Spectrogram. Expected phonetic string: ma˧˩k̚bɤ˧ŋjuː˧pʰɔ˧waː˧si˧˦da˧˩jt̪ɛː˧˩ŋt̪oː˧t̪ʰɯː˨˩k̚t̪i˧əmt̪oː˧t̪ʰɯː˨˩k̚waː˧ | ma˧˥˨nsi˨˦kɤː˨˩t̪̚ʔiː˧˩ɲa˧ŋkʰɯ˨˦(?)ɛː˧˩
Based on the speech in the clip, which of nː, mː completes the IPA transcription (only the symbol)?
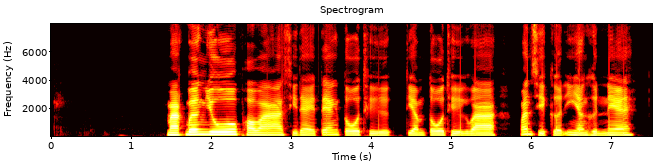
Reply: nː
